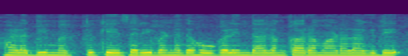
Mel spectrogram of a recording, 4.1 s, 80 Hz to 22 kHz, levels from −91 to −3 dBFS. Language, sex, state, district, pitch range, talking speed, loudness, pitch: Kannada, male, Karnataka, Bidar, 160-170 Hz, 115 wpm, -14 LUFS, 165 Hz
